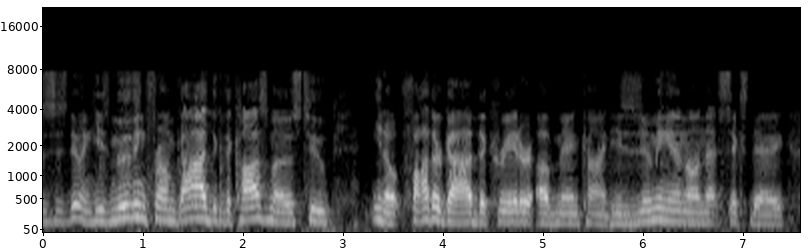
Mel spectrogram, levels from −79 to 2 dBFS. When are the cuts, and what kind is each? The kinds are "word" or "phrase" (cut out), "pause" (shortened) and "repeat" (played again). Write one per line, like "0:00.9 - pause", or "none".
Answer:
0:01.8 - word
0:04.9 - word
